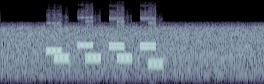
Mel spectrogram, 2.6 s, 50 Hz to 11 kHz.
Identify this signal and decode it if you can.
Multi-frequency trunk signalling (R2, with the far end's replies), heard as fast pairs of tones, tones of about 160 ms, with phone line noise. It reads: 1099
